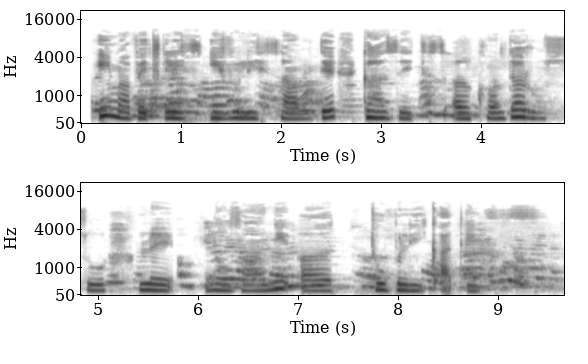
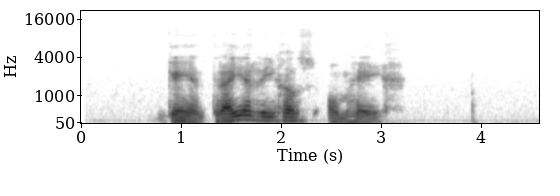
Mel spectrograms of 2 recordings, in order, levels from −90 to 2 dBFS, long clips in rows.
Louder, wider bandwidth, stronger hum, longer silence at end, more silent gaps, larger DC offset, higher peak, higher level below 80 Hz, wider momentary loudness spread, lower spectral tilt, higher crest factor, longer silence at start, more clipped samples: second, -25 LUFS vs -21 LUFS; first, 10.5 kHz vs 5 kHz; neither; second, 0.05 s vs 1.5 s; neither; neither; about the same, -6 dBFS vs -4 dBFS; second, -72 dBFS vs -50 dBFS; about the same, 10 LU vs 12 LU; second, -5.5 dB/octave vs -10 dB/octave; about the same, 18 dB vs 20 dB; second, 0.1 s vs 0.85 s; neither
